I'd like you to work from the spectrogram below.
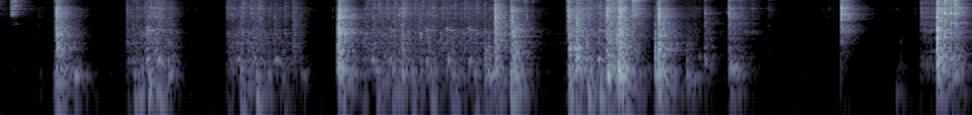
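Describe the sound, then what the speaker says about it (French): A sewing machine stitches a support seam along the edge of a fabric pencil case in bursts of close, rapid mechanical chatter, with short pauses between runs. "Et je vais venir piquer vraiment ici au bord pour soutenir simplement donc le support."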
